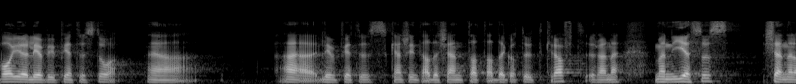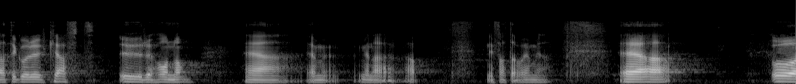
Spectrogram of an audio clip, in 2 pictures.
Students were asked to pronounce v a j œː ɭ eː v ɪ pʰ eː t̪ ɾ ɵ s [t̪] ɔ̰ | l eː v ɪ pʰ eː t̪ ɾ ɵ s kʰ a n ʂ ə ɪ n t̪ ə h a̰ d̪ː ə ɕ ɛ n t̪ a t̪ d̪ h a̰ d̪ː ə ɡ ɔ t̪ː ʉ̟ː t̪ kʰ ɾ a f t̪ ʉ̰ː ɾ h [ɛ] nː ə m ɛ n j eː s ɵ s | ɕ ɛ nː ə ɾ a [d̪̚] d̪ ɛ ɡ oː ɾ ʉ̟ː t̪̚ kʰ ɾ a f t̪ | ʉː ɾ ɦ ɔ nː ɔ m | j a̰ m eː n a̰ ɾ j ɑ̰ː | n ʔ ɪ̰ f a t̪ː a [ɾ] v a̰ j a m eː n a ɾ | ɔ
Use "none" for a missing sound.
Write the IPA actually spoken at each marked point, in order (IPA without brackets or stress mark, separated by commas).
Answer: d̪, ɛ, t̪̚, ɾ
